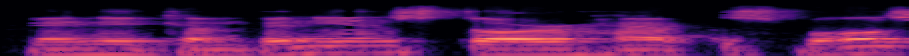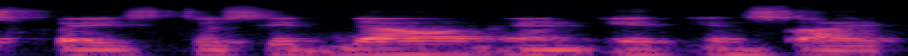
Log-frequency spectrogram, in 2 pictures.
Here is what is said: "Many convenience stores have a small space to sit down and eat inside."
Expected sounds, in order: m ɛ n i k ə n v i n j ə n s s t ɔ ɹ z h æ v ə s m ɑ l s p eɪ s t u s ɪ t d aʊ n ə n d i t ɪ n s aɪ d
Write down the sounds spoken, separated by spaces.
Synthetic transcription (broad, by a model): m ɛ n i k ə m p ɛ n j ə n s s t ɔ ɹ h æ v ə s m ɑ l s p eɪ s t u s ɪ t d aʊ n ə n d i t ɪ n s aɪ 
